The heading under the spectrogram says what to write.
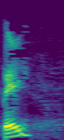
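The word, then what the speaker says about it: bae: Am I saying that right? Bay or ba? Bay? Bay.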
